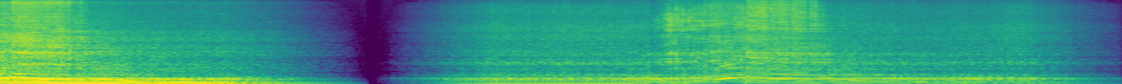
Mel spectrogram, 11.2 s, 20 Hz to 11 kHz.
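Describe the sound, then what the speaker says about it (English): Stock 305 V8 in a 1992 Chevrolet Camaro: a loud, deep engine note that fades out, then returns as a steady rumbling drive with a rising rev sweep midway, no talk. "Some quick sound clips of the stock 305."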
